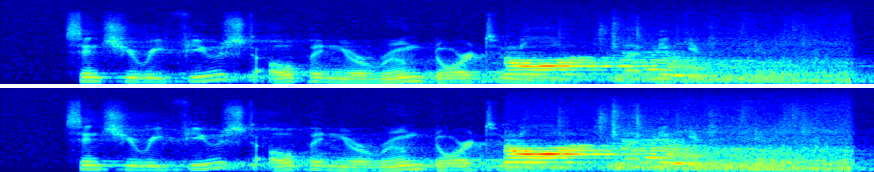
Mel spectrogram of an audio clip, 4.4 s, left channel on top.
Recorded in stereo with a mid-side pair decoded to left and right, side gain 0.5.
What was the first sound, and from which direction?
A man speaking, 5° left.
